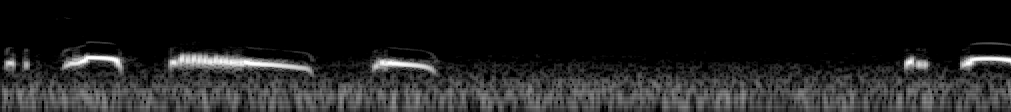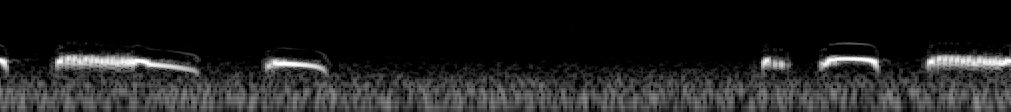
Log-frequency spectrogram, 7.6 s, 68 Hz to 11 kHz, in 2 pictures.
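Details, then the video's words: Trapping-lure coo of a Spotted dove (tekukur), 'kuk 1' pattern: three phrases, each a pair of short rising-falling notes, a long downslurred coo, and a closing short note. "Suara Burung Tekukur kuk 1"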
